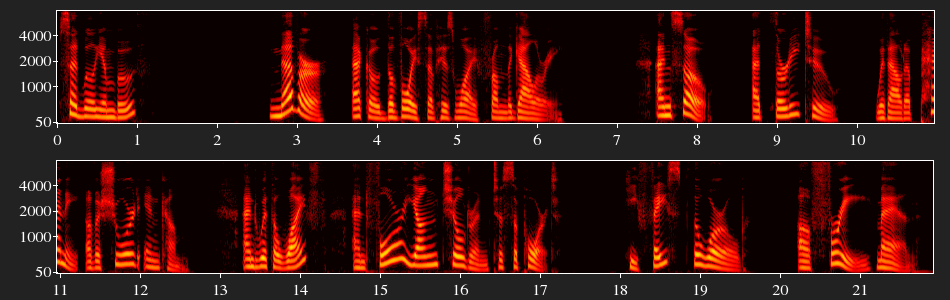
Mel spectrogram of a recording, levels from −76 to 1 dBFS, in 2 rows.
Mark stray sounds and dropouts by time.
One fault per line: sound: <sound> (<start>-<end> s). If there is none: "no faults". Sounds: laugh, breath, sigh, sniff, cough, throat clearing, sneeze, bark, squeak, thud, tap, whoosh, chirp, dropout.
no faults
